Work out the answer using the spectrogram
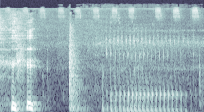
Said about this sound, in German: Hört ihr das Schnarchen? an. So laut schnarcht dein Onkel? Nein, das ist meine Tante.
